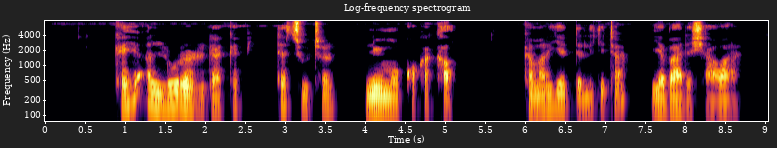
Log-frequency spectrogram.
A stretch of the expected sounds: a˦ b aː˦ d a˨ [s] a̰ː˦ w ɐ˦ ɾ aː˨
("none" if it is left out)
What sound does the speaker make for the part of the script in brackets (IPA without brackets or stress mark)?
ʃ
